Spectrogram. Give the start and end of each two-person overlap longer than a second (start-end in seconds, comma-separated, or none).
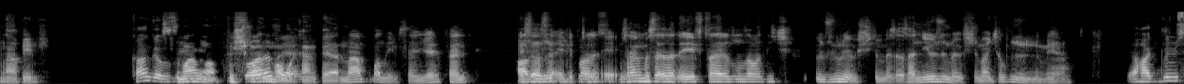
1.6-3.1, 5.2-6.4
